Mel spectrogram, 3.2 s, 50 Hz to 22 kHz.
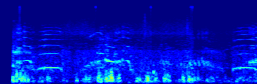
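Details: Common cranes, a flock flying at sunset on 29 September 2021 over the Hrodzenskaya Svislach nature reserve, Berastavica district, Hrodna region, western Belarus: overlapping loud trumpeting calls over a steady rushing background.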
